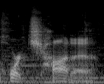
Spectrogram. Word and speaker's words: horchata: They have it's called horchata, right? That's how you pronounce it.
